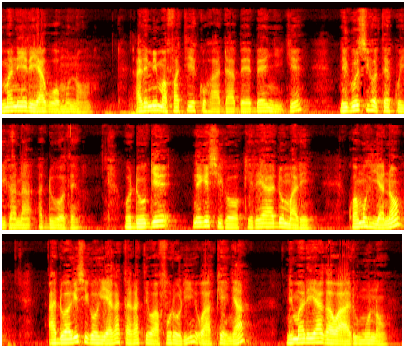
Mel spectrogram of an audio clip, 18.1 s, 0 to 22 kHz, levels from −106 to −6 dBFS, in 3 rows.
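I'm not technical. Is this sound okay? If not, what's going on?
No. From start to finish the speech has a swirly, watery, hollow quality, and the start of each sound is blurred rather than crisp. This is generation loss: the recording was most likely squeezed and unpacked with a lossy format several times over, perhaps five or so, and each round added its own damage. A single rough compression sounds dull or fizzy, but repeated rounds pile up into this smeared, churning texture.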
